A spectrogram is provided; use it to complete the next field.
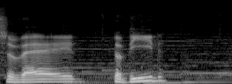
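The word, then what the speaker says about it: sous vide: It's pronounced suve svid but spell like above. Ah okay. So oh you meant sevid.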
